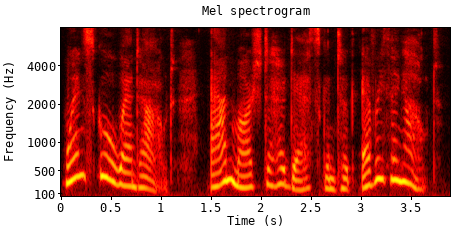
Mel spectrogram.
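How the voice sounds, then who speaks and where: A woman's voice: fairly high pitch, sing-song, moderate pace, noisy background. A woman reading scripted audiobook narration of a story as its narrator.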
